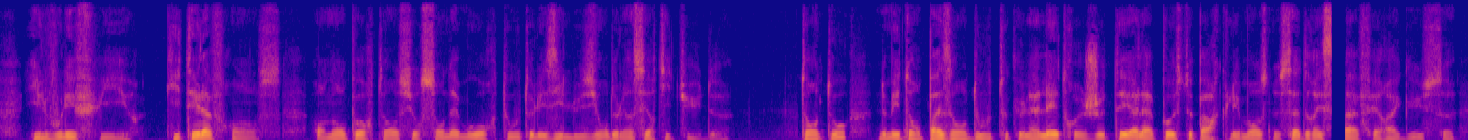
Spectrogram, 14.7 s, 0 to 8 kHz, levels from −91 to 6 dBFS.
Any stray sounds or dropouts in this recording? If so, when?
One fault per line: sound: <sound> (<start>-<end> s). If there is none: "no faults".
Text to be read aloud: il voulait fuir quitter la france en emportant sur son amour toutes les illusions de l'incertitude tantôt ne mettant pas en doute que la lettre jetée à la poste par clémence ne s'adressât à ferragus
sound: dropout (13.3-13.5 s)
